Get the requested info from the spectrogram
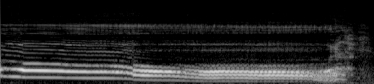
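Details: Alaskan Malamute named Sherpa, a pet dog indoors with a smart speaker, gives a long, steady, tonal howl with rich harmonics, dropping in pitch partway through and wavering before fading, lasting nearly four seconds.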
